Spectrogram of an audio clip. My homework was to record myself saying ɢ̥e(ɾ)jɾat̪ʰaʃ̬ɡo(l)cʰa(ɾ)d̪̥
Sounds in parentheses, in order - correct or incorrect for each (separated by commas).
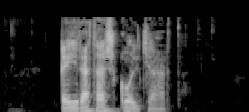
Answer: incorrect, correct, correct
